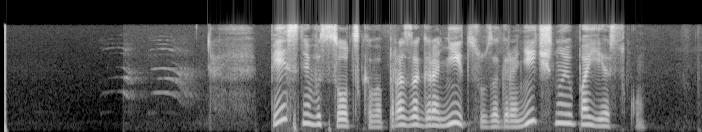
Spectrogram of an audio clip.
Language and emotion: Russian, positive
